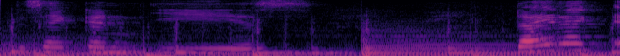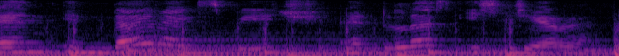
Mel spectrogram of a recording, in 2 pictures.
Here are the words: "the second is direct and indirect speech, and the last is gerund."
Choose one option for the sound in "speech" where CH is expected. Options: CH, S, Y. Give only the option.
CH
